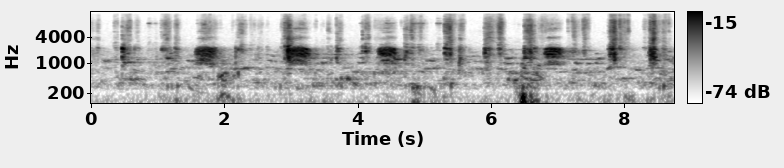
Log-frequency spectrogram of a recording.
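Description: Faint bird calls: a short call repeated about five times, roughly every one to one and a half seconds.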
